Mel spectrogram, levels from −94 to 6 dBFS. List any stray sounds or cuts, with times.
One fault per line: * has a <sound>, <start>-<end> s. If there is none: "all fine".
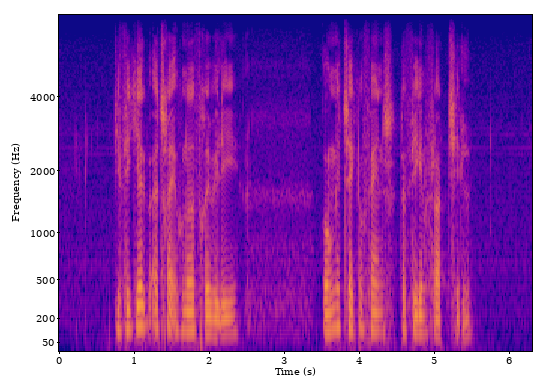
all fine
